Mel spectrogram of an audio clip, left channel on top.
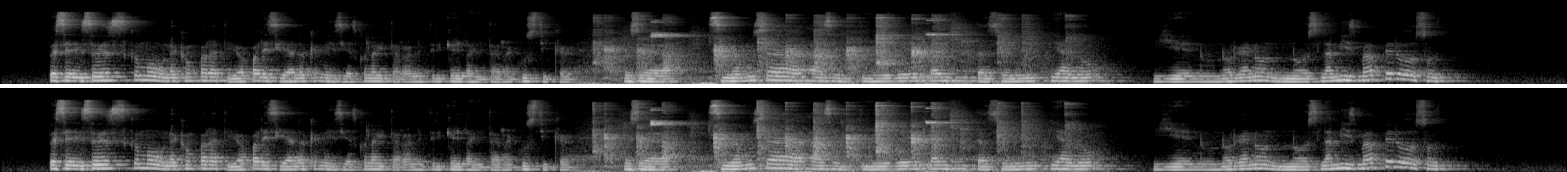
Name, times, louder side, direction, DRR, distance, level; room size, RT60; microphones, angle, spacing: voice 1, 0.5-5.7 6.2-6.8 7.1-11.0 11.5-14.4, equal, 5° right, 4 dB, 0.5 m, -21 dB
sound 1, 5.7-11.0, right 2 dB, 55° right, 2.3 m, -28 dB
10.0 x 5.5 x 2.6 m, 0.93 s
head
